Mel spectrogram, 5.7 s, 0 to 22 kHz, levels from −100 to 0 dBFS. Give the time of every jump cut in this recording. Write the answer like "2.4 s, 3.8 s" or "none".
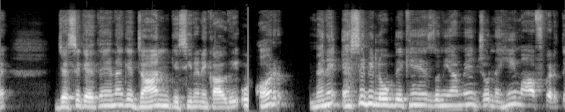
2.5 s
